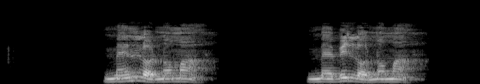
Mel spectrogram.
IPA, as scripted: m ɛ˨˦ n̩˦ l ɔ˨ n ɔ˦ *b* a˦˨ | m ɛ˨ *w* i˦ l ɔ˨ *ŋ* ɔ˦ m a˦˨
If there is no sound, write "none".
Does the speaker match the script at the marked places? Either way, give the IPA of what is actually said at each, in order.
m, b, n

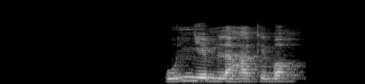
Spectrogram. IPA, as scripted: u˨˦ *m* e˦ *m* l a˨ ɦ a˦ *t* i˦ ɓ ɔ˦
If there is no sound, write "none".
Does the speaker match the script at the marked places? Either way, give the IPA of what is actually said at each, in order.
ɲ, m, k

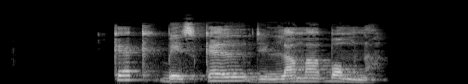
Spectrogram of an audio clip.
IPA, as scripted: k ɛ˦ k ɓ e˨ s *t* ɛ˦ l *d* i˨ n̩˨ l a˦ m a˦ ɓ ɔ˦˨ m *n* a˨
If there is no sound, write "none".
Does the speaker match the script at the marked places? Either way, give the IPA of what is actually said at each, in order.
k, d, n

